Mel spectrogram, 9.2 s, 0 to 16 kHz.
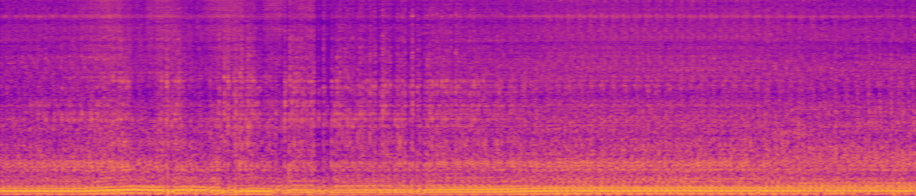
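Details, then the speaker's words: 1962 International B150 farm truck, first start after sitting years on temporary fuel supply: low uneven idle that sags and wavers then steadies, stumbling as it runs out of gas; not smoking. "It's not smoking. And it is smooth. She's running out of gas now."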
